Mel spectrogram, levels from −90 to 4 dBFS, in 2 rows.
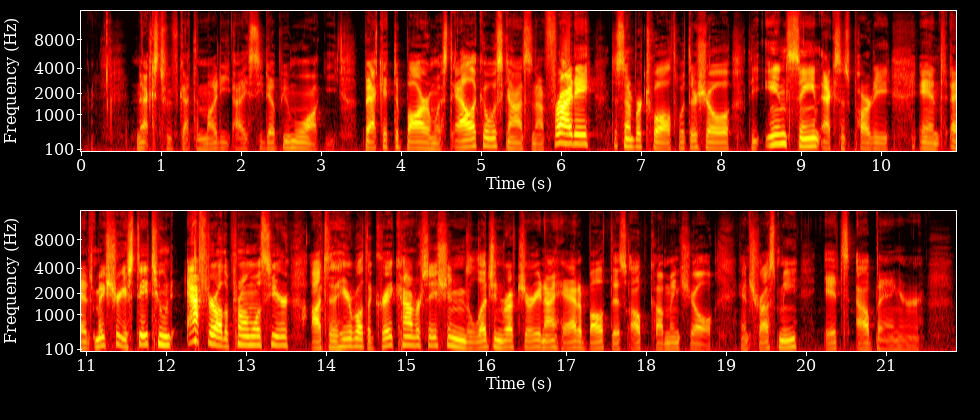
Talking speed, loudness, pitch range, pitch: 170 wpm, -22 LUFS, 115-160 Hz, 130 Hz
